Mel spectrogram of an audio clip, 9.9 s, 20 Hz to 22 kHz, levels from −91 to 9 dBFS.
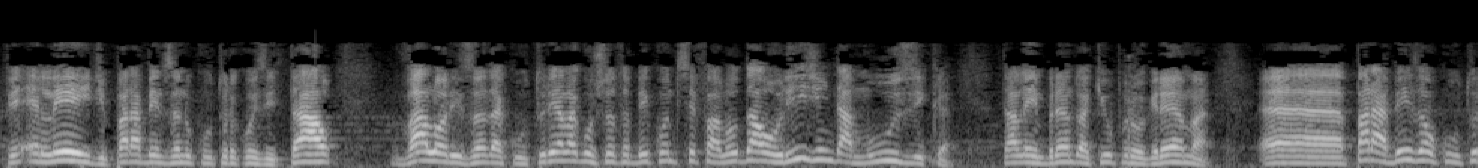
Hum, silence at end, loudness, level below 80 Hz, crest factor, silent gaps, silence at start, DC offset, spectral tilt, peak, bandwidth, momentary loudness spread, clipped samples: none; 0 s; -19 LUFS; -48 dBFS; 20 dB; none; 0.05 s; under 0.1%; -6.5 dB/octave; 0 dBFS; 8 kHz; 11 LU; under 0.1%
